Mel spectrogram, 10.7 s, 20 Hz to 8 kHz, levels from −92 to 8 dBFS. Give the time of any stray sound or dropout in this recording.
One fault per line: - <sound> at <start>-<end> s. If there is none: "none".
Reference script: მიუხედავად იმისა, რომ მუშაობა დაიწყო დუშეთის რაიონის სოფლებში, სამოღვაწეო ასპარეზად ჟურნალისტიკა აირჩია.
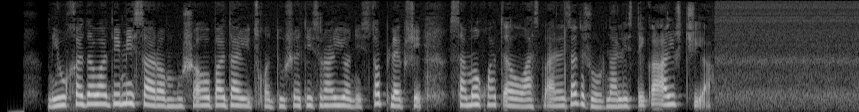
none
